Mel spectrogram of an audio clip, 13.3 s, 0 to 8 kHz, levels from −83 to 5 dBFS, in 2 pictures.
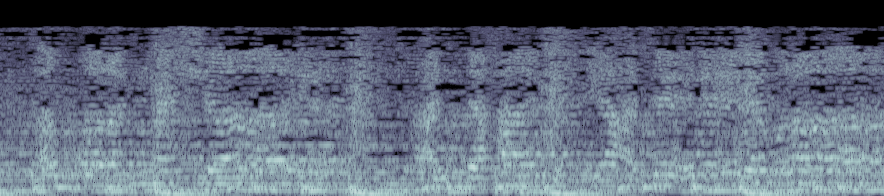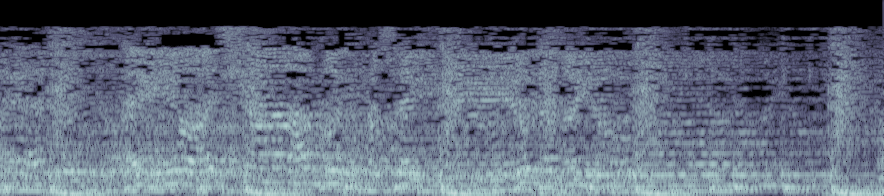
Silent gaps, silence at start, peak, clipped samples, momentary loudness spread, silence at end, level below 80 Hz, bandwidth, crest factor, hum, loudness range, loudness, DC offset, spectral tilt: none; 0 s; -2 dBFS; under 0.1%; 3 LU; 0 s; -22 dBFS; 5.4 kHz; 12 dB; none; 1 LU; -16 LUFS; under 0.1%; -11.5 dB/octave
